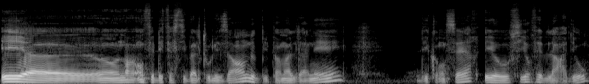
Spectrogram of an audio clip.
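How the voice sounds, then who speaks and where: A man speaks at a fairly slow pace in a very deep, low voice. His tone is dark and mellow, with ordinary pitch variation. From southwest France, Bordeaux. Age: 40s. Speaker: record dealer. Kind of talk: interview. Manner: hesitant, many fillers.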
